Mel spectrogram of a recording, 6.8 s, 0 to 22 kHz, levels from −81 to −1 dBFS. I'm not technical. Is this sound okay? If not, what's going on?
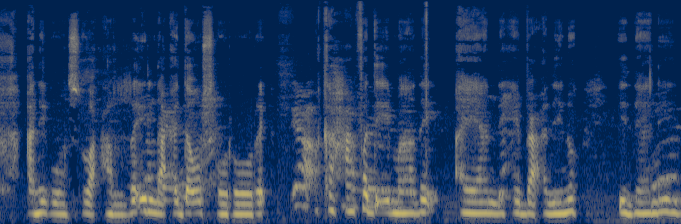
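No, the speech sounds swirly, hollow and smeared from start to finish: that's generation loss, likely from being saved as MP3 around five times over.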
